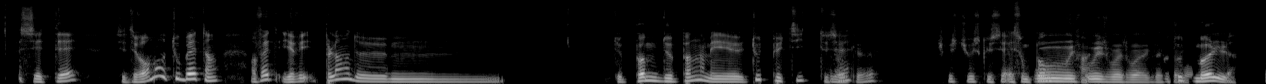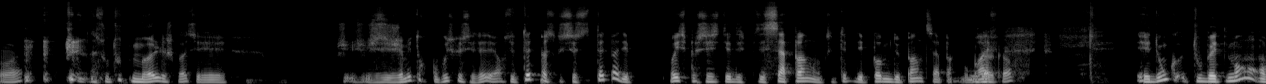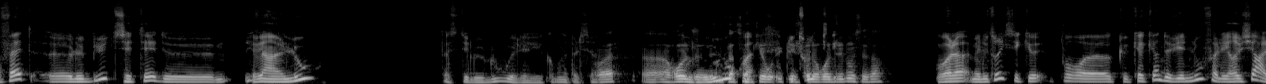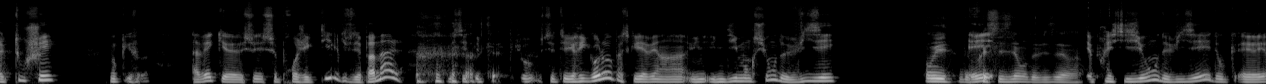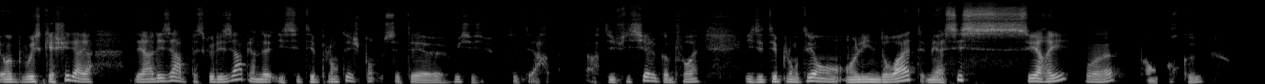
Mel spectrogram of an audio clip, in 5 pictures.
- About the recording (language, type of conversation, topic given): French, podcast, Quel était ton endroit secret pour jouer quand tu étais petit ?
- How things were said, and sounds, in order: drawn out: "mmh"; throat clearing; laugh; drawn out: "serrés"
